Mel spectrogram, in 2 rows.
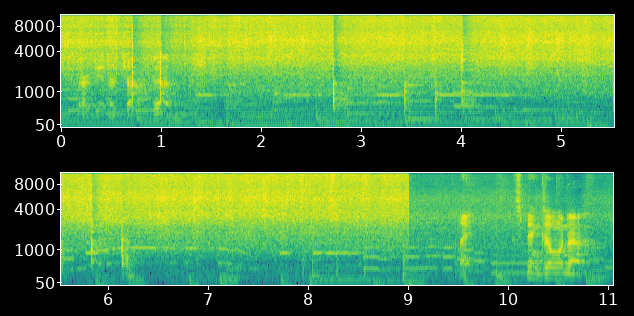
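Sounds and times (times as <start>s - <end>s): meat sizzling in skillet: 0.0s - 9.1s
spoon knocking against pan: 2.7s - 4.2s, 5.5s - 6.3s.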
